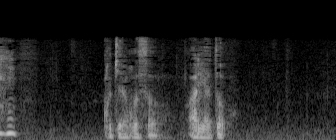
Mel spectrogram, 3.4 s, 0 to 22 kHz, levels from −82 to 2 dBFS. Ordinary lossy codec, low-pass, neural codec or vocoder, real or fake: none; 7.2 kHz; none; real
